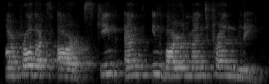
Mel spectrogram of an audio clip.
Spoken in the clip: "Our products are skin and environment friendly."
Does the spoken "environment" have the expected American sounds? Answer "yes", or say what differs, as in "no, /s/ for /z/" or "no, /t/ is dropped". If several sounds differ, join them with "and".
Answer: yes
